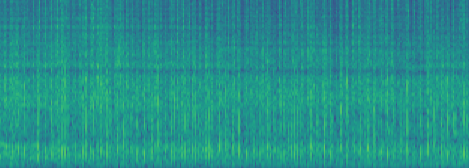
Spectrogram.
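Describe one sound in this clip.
A loud motorcycle engine idles with a rapid, rough pulsing throb.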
